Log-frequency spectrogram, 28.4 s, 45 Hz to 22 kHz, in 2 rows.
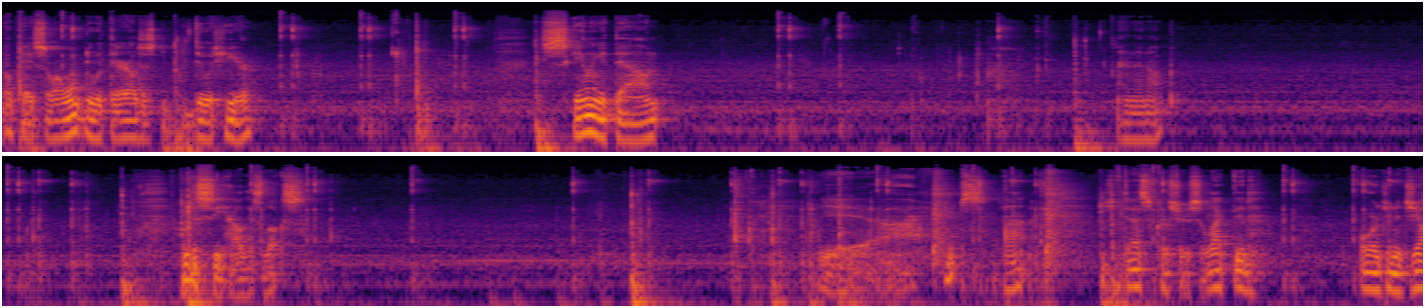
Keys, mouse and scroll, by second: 0.2 Tab, 1.7 shift+a, 4.2 Tab, 5.4 s, 8.3-10.3 drag, 10.7 s, 14.6 middle click, 15.4 a, 16.1 ctrl+Tab, 17.2-18.8 right drag, 20.5 a, 22.6 Tab, 22.9-24.3 right drag, 24.3-25.7 middle drag, 25.3 shift+s, 27.0-28.1 drag, 28.1 middle click.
